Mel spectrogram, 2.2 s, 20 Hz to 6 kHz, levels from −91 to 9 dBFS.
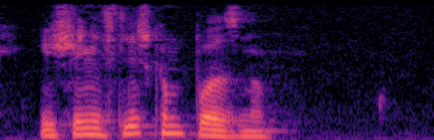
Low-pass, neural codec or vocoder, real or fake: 5.4 kHz; none; real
